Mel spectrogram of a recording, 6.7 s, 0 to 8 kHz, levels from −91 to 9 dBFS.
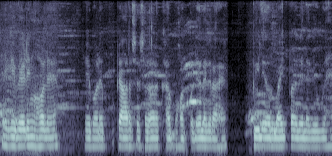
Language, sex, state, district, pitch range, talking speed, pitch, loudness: Hindi, male, Bihar, West Champaran, 120-125 Hz, 205 wpm, 120 Hz, -18 LUFS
